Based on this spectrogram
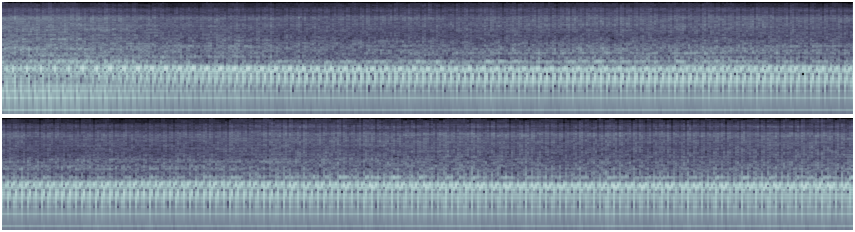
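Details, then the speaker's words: Turbo Miata on its first start after the turbo build: a steady mid-pitched idle with an uneven, hunting beat underneath. Base idle is all over the place and still needs adjusting. "got to do a little bit of research figure out how to do that adjust the base idle because I want to have it more drivable so I can take you to the dyno because right now it's kind of all over the place"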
